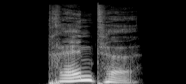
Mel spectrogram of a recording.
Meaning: inflection of tränen: 1. first/third-person singular preterite 2. first/third-person singular subjunctive II
- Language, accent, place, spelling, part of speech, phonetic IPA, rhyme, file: German, Germany, Berlin, tränte, verb, [ˈtʁɛːntə], -ɛːntə, De-tränte.ogg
